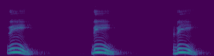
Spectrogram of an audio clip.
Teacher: In the pronunciation of 논리 in Korean, the 느 sound changes to 르 sound. When the second syllable 리 is pronounced independently, 르 sound is a flap sound.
